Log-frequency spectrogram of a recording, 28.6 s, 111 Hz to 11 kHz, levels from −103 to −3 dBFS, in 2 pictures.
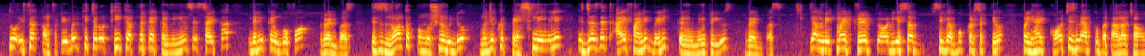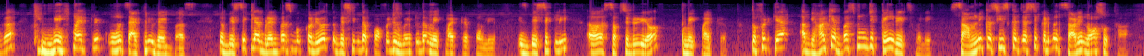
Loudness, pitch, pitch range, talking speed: -13 LUFS, 185 Hz, 150-215 Hz, 120 wpm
